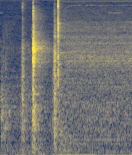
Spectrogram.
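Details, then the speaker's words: Square body Ram no-start, wiring repaired with power restored to PCM: sharp relay clicks at key-on, then faint steady hum as the fuel pump primes; circuit now working. "So you heard it work, but you also probably heard the fuel pump kick on."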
